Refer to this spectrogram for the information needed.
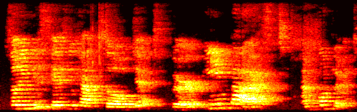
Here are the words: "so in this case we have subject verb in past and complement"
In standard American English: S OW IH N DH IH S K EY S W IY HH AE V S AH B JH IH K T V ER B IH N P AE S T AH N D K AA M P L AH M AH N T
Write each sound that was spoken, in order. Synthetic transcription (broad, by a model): S OW IH N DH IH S K EY S W IY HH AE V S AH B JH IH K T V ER IH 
